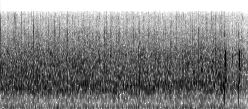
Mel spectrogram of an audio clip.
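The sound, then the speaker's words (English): A crowd applauds steadily, a dense, even crackle of many hands clapping at once, with two sharper, louder claps standing out near the end. “Oh, that's people clapping.”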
